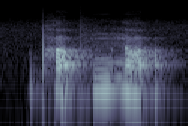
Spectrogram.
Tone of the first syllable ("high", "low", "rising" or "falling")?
falling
